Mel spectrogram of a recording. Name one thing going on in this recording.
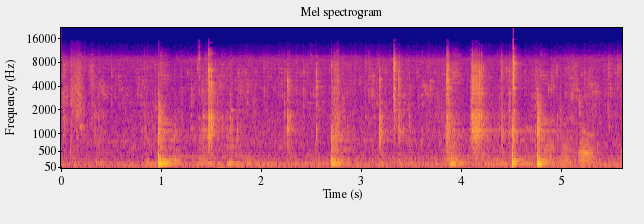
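A metal tool clicks and taps against a bolt.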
